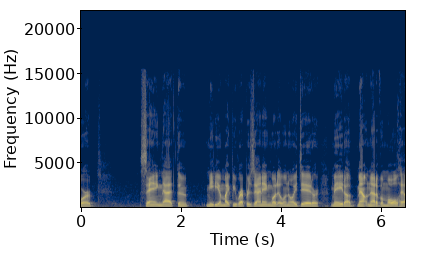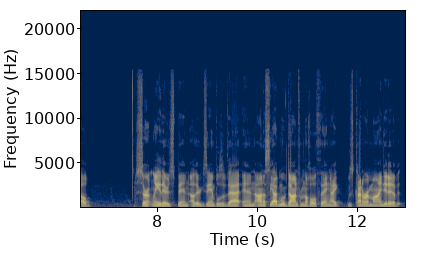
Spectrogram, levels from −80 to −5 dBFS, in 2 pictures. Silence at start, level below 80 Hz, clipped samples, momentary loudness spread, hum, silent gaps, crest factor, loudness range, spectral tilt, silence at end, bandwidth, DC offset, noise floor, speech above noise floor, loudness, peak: 0 s; -66 dBFS; under 0.1%; 8 LU; none; none; 20 dB; 2 LU; -5 dB/octave; 0.1 s; 15.5 kHz; under 0.1%; -59 dBFS; 36 dB; -23 LUFS; -4 dBFS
